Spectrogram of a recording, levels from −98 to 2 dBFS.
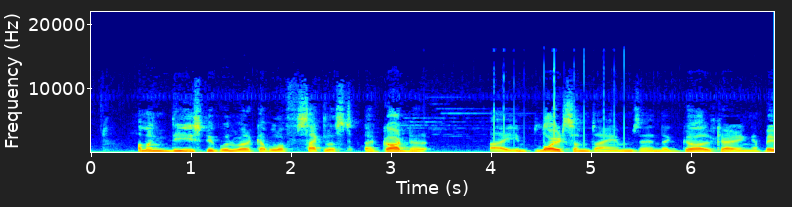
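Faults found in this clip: Periodic USB or driver dropouts, 3.33–5.33 s: ticks every 0.1 s, sub-millisecond silent gaps from a blocked bus; evenly spaced waveform notches, thin spectrogram lines.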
